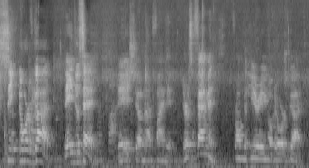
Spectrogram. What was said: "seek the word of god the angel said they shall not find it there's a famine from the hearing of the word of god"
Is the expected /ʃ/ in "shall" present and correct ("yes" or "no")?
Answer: yes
